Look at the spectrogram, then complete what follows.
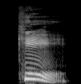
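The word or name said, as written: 깨다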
